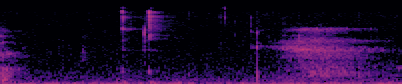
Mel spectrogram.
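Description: Near silence, with a few faint computer mouse clicks and a soft breath near the end.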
